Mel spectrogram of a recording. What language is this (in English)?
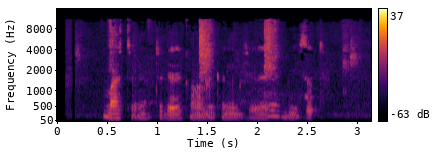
Spanish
